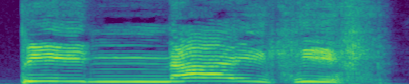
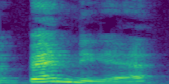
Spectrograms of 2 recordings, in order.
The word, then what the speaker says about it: Beanighe: So the actual spelling of the pronunciation is Ben hyphen Nee hyphen Yeh. Like, yeah. Beignet. Yeah. Yeah. Okay, so this one was kind of wild. Mm-hmm. The Beanighe, which is Scottish Gaelic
